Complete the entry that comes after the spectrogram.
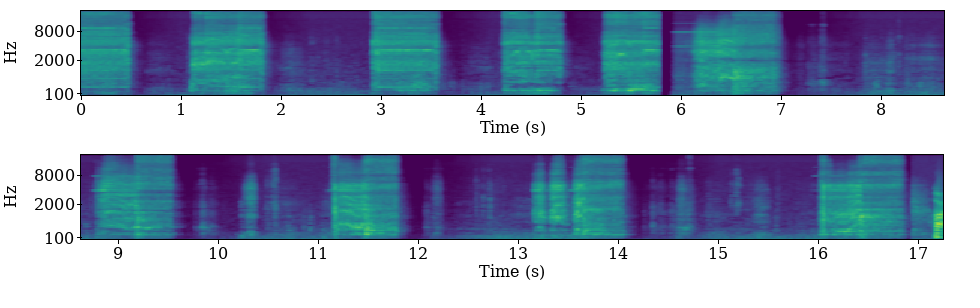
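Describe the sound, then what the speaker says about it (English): A power drill bores pilot holes and drives screws in repeated short bursts, about a dozen loud whirring runs of a second or so each, separated by quiet pauses, close up with no talking. "So I'm going to drill my pilot holes, and then I'm going to drive in some screws."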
